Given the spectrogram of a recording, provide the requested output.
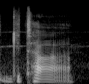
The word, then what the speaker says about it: Qatar: In standard Arabic, the name is pronounced Qatar, while the local dialect is guitar. It sounds like guitar.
